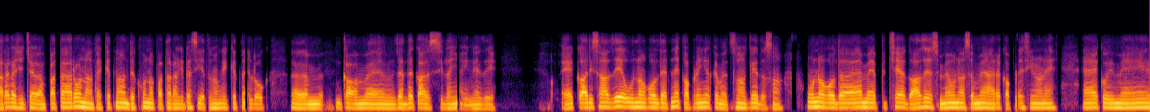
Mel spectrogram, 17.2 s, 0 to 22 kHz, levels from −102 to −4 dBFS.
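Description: Lost AMR speech frames cause dropouts at 3.68 to 3.82 s, 6.86 to 6.97 s, 11.87 to 11.97 s and 15.25 to 15.32 s. The decoder repeats its last good settings with falling gain, so the speech smears and dips. The third gap is longest, about 80 ms, fitting four 20 ms frames.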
